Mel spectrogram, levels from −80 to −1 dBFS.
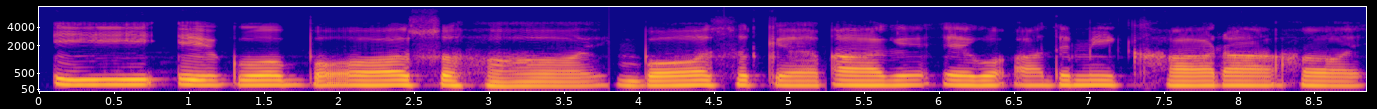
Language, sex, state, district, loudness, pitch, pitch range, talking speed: Maithili, male, Bihar, Samastipur, -17 LUFS, 135 Hz, 130-140 Hz, 75 wpm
